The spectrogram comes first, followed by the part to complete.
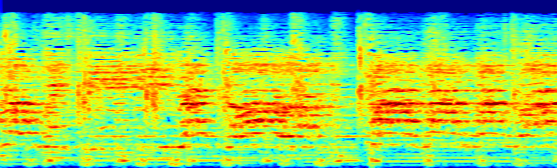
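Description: Music with a group of voices singing together.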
